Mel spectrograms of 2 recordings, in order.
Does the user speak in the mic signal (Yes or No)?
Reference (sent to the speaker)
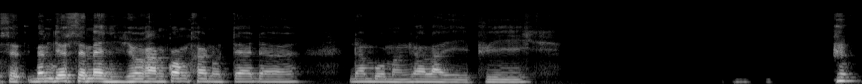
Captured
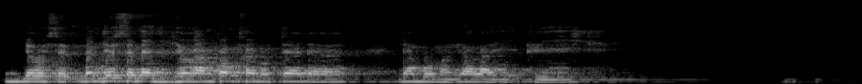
No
